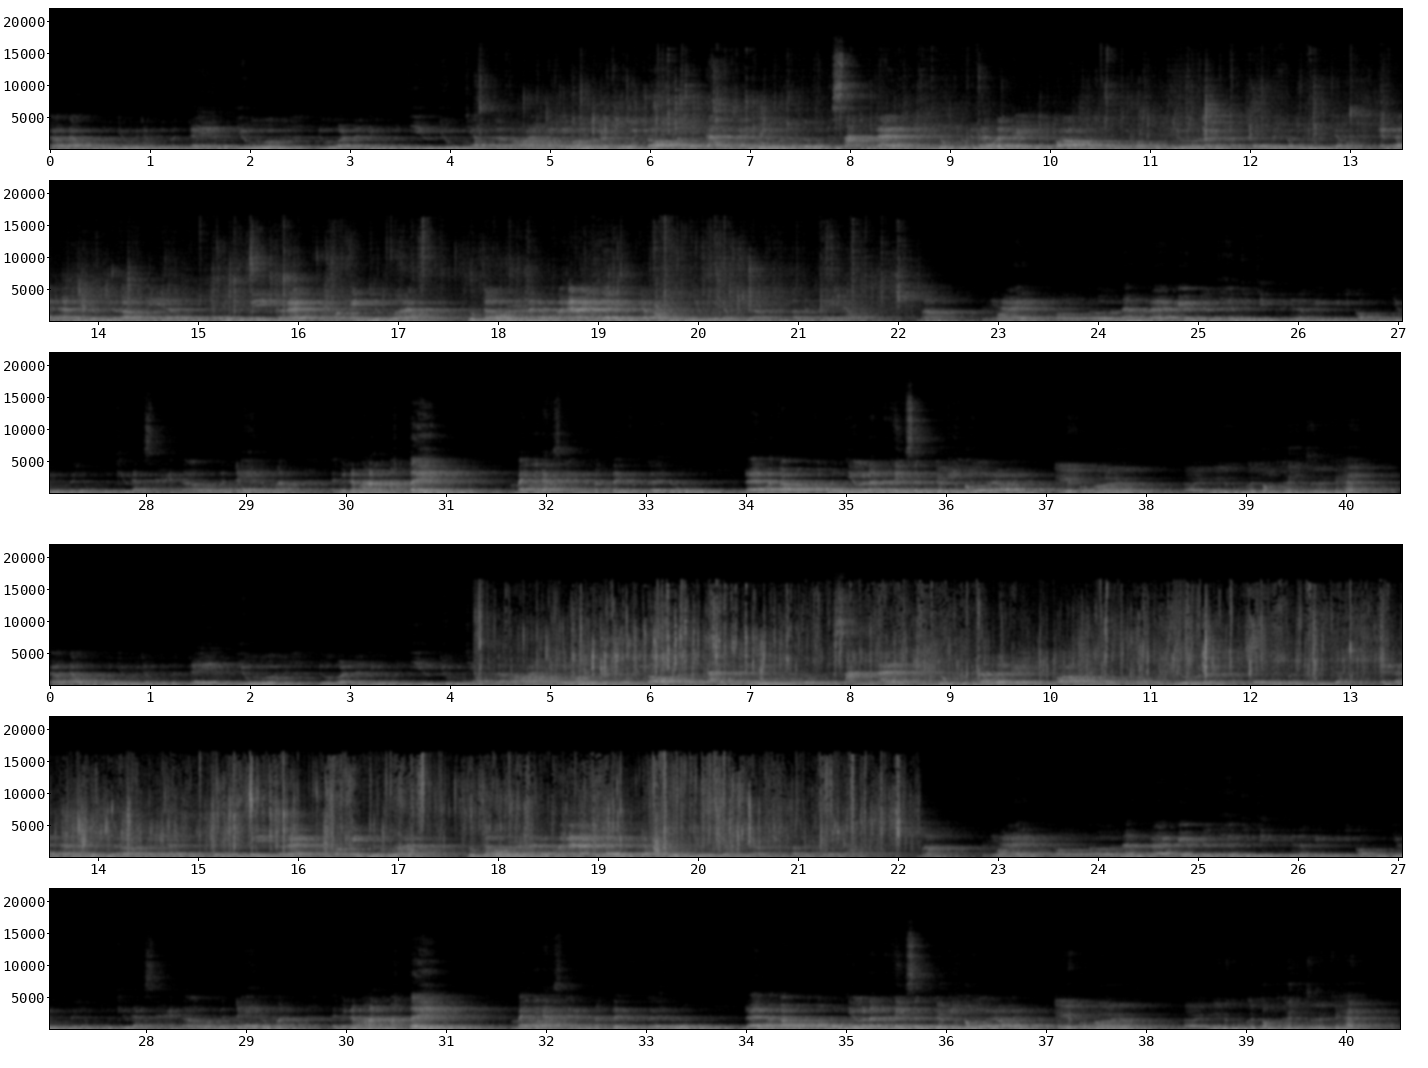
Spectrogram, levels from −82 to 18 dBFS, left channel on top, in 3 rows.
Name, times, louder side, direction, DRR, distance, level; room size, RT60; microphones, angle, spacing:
voice 1, 0.0-2.3 2.7-8.6 9.2-17.2 17.9-21.7 22.2-22.5 22.9-23.3 23.9-31.0 31.6-33.6 34.0-36.8 37.4-37.7 38.6-39.0, equal, 25° left, -5 dB, 2.4 m, -35 dB
voice 2, 4.1-5.5 7.0-7.6 8.7-9.8 10.3-10.4 16.7-17.3 17.7-18.7 22.8-23.2 23.5-24.5 25.9-26.1 26.9-27.1 30.9-31.2 31.8-32.2 34.1-34.6 35.5-36.3 37.1-37.9 38.4-40.1, equal, 5° right, -1 dB, 0.6 m, -39 dB
sound 1, 4.2-22.2, right 11 dB, 45° right, 0.3 m, -42 dB
10.0 x 6.8 x 6.5 m, 2.1 s
head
